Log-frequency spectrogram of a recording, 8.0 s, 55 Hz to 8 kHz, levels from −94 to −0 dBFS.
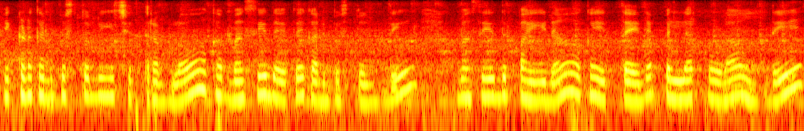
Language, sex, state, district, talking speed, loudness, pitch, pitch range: Telugu, female, Andhra Pradesh, Krishna, 135 wpm, -19 LUFS, 200 Hz, 185-215 Hz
